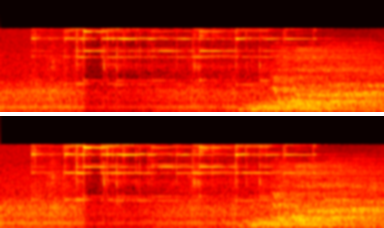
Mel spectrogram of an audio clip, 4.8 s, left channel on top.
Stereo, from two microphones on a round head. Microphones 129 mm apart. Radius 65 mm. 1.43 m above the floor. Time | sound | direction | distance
0.4 | a chime | 30° right (ahead or behind) | 1.1 m
3.0 | laughter | 25° right (ahead or behind) | 7.5 m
